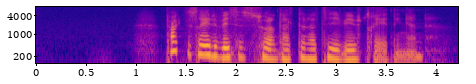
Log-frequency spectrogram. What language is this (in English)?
Swedish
